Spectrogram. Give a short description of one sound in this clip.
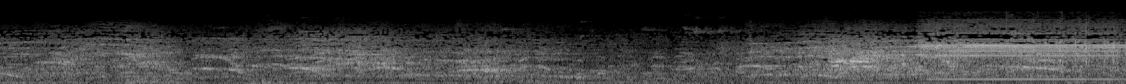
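A crowd cheers in a large echoing gym.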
